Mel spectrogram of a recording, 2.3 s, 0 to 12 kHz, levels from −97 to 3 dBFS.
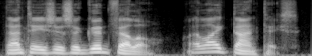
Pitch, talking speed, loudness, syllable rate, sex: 140 Hz, 205 wpm, -17 LUFS, 5.3 syllables/s, male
